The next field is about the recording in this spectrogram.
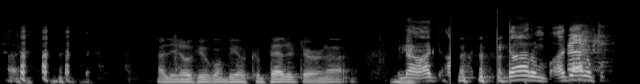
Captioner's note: chuckle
